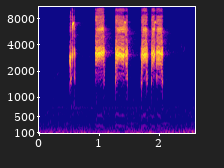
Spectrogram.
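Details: Grating call of a wild black francolin (kala teetar), Pakistan, natural setting: a brief clipped opening note followed by four coarse, buzzy notes, the last two almost touching.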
